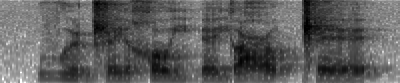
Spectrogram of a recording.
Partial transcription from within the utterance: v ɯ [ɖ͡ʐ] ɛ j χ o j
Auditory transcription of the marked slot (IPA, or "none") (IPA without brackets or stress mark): ɖ͡ʐ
